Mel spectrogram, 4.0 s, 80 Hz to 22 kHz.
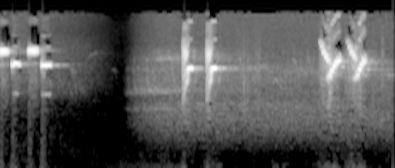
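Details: Great tit active around its nest box on a morning, 14 April, recorded by webcam, giving high, thin calls in three short bursts: paired whistled notes, two sharp chirps, then quick downward-sweeping notes.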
